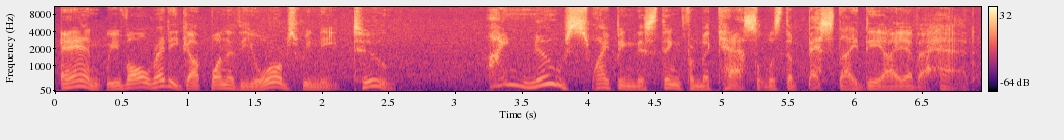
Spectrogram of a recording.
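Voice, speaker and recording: A man's voice: mid-range voice, very animated, moderate pace, a bit bright, slight background noise. An actor playing a cocky young male thief in a video game, talking casually and cheekily. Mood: cheeky.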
